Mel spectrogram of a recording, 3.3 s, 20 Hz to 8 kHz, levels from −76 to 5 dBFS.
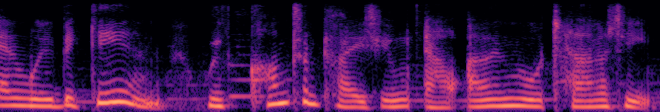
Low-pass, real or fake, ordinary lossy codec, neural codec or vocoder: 7.2 kHz; fake; Opus, 24 kbps; codec, 16 kHz, 1 kbps, X-Codec, HuBERT features, trained on general audio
